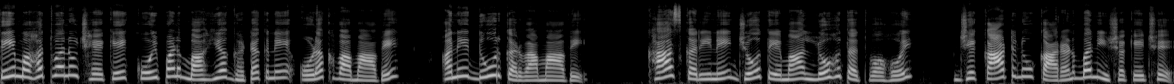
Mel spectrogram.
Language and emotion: Gujarati, neutral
